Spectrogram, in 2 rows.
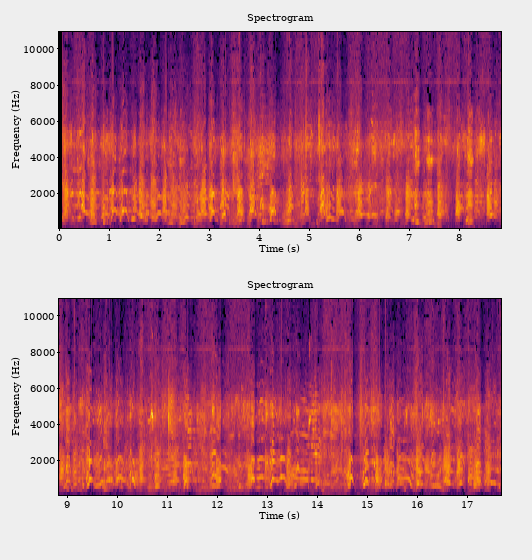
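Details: Two Alaskan malamute sled-dog teams at the start line on the second day of the Metsäkartano Sprint, 4 March 2012, bark, yip and howl together in a dense, continuous, excited chorus.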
